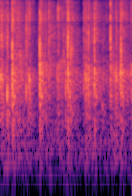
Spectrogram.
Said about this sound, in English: Yes, let's give a round of applause for that.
